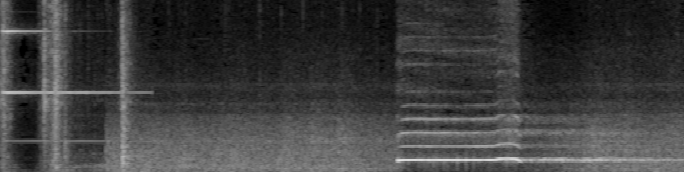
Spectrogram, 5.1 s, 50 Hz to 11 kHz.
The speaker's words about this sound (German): Und jetzt sitzen wir im Zug nach Hamburg. Ja, und zwar in einem ganz besonderen Zug. Wir sind nämlich eingeladen worden zu einer Probefahrt. Ja, am 19. Dezember 1932, das ist das Datum, und die Fahrt ist mit dem fliegenden Hamburger,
